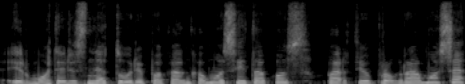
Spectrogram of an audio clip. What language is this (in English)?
Lithuanian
